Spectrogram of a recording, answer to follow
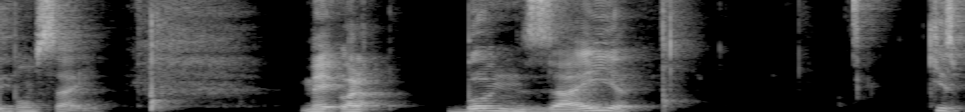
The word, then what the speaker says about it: bonsai: un pot là nous on appelle ça un bonzaï mais en japonais c'est bons bons et ouais donc ce qu'on appelle un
